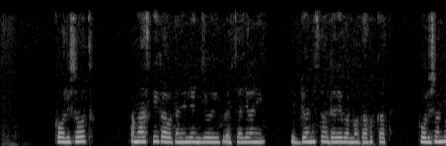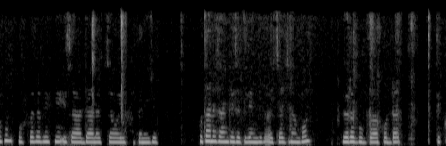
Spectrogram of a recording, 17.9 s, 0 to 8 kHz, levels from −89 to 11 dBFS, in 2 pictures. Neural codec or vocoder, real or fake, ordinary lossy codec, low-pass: none; real; AAC, 32 kbps; 7.2 kHz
